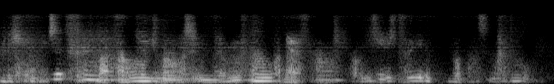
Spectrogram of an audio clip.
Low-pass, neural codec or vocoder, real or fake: 10.8 kHz; codec, 44.1 kHz, 0.9 kbps, DAC; fake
